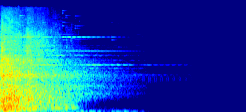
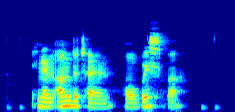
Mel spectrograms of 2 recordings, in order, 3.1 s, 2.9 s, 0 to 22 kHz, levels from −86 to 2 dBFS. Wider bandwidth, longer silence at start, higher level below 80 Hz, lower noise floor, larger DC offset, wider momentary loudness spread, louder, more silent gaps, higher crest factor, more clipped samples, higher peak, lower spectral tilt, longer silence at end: first, 18 kHz vs 9.2 kHz; second, 0 s vs 0.4 s; first, -40 dBFS vs -66 dBFS; first, -89 dBFS vs -63 dBFS; neither; first, 23 LU vs 13 LU; first, -22 LUFS vs -27 LUFS; neither; about the same, 22 dB vs 20 dB; neither; first, -4 dBFS vs -8 dBFS; about the same, -4 dB/octave vs -3.5 dB/octave; first, 1.9 s vs 0.65 s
